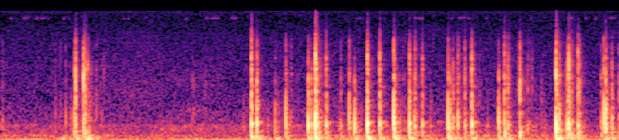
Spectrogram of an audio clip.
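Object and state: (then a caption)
Cardboard box tapped and scratched. A closed, printed cardboard box is held upright in both hands while thumbs and nails tap and scratch its front and sides. Quiet, dry, papery clicks and short scratches come in an irregular series, starting sparse and growing busier. Each tap dies out almost instantly.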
